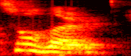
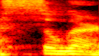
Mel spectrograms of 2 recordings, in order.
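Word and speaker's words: sugar: মিক্স দ্য সুগার। মিক্স দ্য সুগার। সুগার। আচ্ছা, আমি উচ্চারণটা একটু ঠিক করে দিচ্ছি, এটা সুগার না, উচ্চারণটা হবে সুগা।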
